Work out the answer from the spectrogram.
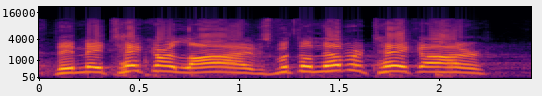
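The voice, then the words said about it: Put-on Scottish accent. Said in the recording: “It was the British accent that did it, so, or Irish accent? ... Scottish, yes. Yes, Scottish, yes.”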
